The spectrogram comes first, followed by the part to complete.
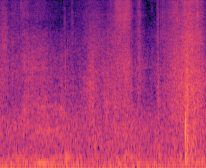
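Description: Faint scuffing and shuffling of bodies and feet on a plastic tarp as a wrestler moves onto his downed opponent, with one short knock near the end.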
